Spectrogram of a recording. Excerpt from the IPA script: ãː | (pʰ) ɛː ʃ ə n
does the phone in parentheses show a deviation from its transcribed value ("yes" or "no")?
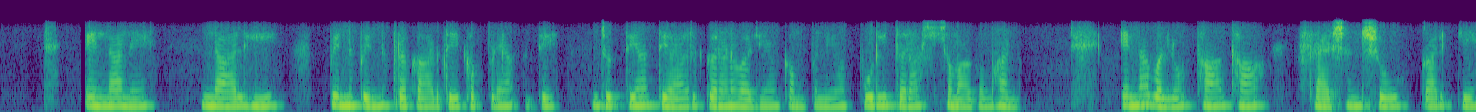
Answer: no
